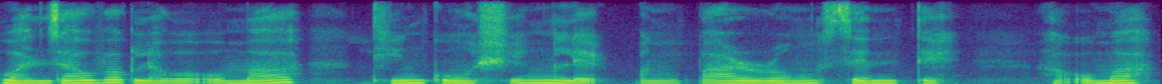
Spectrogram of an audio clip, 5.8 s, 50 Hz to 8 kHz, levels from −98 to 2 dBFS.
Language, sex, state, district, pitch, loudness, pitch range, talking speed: Mizo, female, Mizoram, Aizawl, 205 Hz, -16 LUFS, 200-215 Hz, 165 wpm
